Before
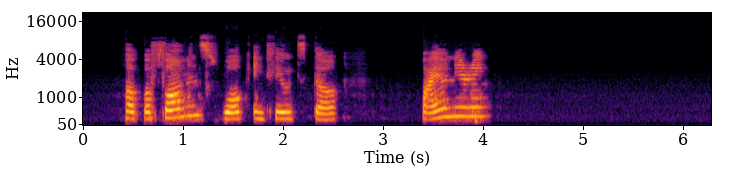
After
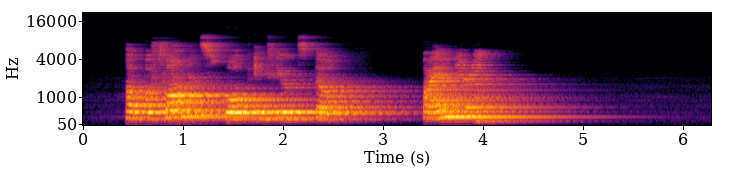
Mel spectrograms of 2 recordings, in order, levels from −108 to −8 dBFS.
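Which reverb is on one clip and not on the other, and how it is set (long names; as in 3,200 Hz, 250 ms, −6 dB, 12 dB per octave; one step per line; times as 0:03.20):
feedback delay network reverb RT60 1.7 s, low-frequency decay 1.1×, high-frequency decay 0.3×, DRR −8.5 dB
level −8.5 dB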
